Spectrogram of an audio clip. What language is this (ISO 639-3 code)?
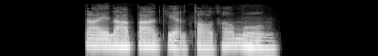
tha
